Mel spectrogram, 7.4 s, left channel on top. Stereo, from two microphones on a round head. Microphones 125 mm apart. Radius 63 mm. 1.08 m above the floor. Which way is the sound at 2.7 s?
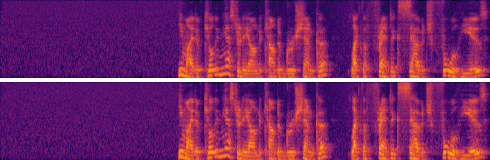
40° right (ahead or behind).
